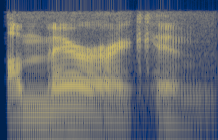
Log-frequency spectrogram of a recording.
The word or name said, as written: American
